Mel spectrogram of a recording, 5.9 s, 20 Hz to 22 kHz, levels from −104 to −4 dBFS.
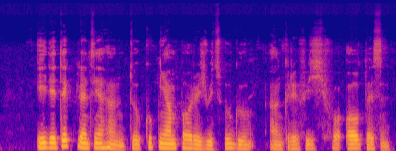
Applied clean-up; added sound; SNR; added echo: none; none; none; none.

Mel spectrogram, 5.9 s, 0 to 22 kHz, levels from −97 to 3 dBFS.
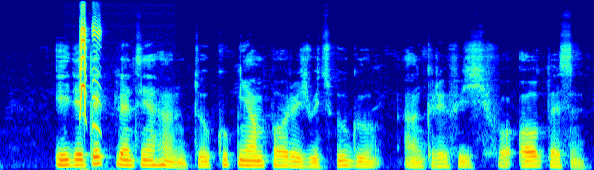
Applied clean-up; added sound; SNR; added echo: none; Squeak; -3 dB; none.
